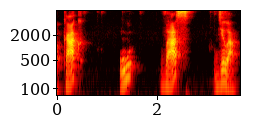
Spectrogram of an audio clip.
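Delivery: "Как у вас дела?" with pauses between words; word-by-word reading. Shown as a demonstration. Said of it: "É assim que a gente lê". (lendo palavra por palavra, pausado)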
